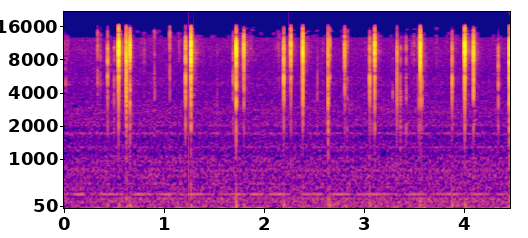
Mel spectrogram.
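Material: Rock salt.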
